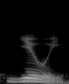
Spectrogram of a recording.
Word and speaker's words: Yui: Spelled Y-U-I, but pronounced Yui. – Y-U-I.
